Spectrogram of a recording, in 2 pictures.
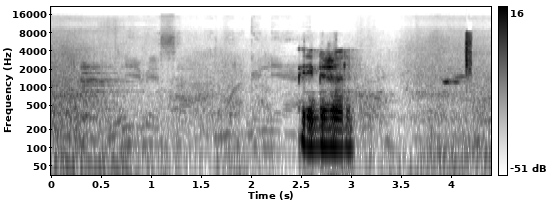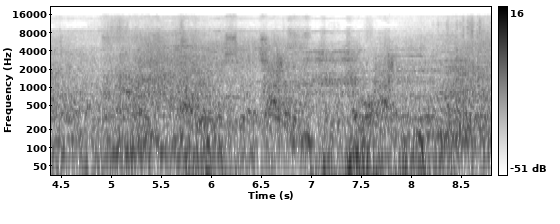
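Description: Magic spells crackle and burst in a busy battle.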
